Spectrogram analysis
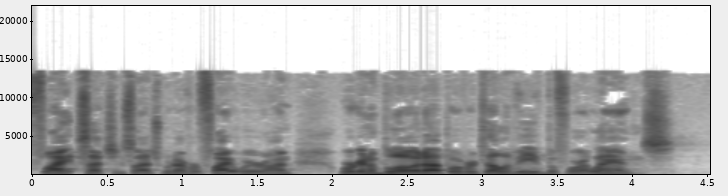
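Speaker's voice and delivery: ordinary delivery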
